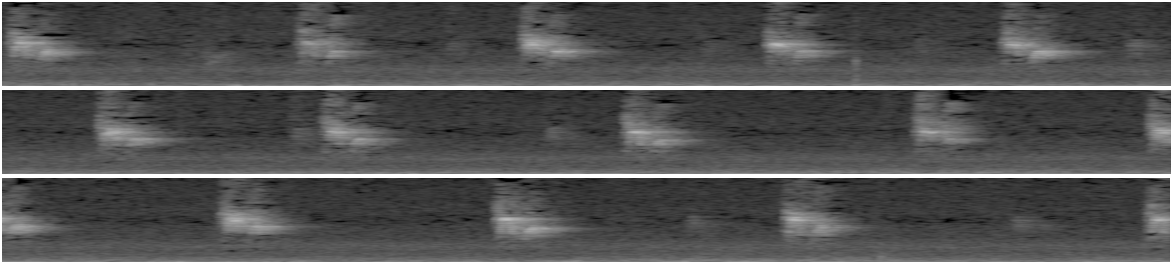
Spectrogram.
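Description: A bird gives a short, high, downward-sweeping chirp over and over, about once every second and a quarter. Under it runs a steady low electrical hum.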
